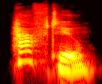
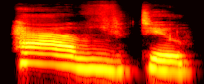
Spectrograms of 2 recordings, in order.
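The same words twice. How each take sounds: First: The final V sounds like an unvoiced F. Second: The final V keeps its full voicing. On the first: The speaker calls it right. "pronounced like an F consonant, so without any voicing" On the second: The speaker calls it wrong.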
